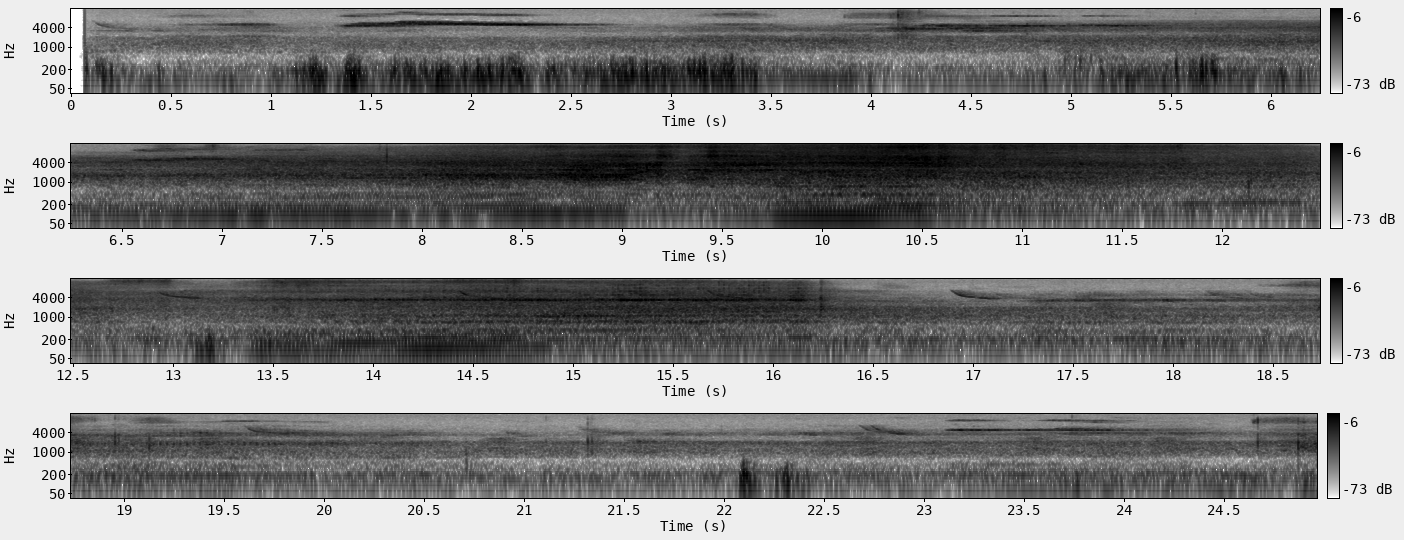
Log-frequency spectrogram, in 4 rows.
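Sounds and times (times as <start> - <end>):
car driving past: 3.6 - 20.5.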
